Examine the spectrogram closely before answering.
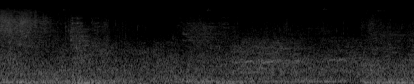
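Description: Bursts of fire roar from swinging blade strikes.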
